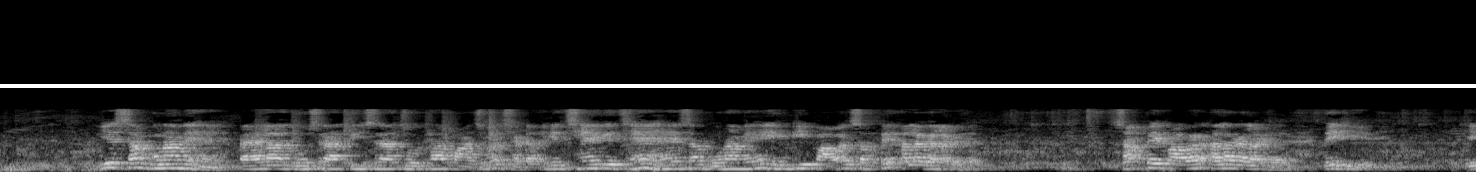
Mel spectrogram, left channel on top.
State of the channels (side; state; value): left; silent; 61 dB below the other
